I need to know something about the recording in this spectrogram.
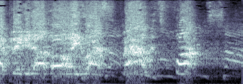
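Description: A man yelling wordlessly in excitement, in several loud high-pitched bursts, with a stadium crowd cheering underneath.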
